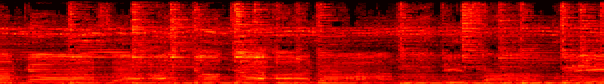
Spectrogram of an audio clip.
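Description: Acoustic guitar strummed in a steady rhythm, with a man singing over the chords.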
